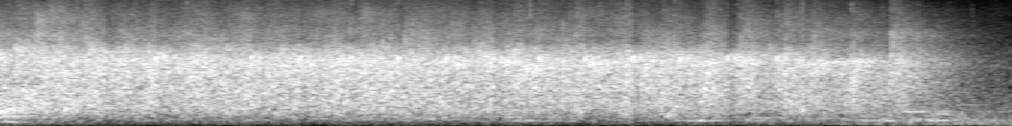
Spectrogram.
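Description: Audience applause at a mayoral debate in Mukilteo following a candidate's opening statement, a full sustained round of clapping from the crowd that tapers off near the end.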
